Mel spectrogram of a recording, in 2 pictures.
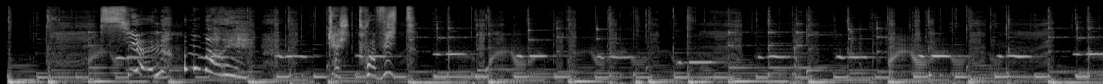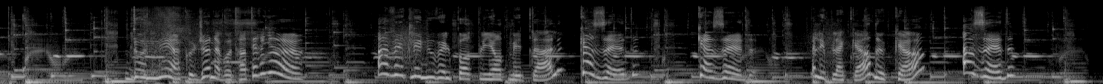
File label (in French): Pub Web; Portes KAZED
